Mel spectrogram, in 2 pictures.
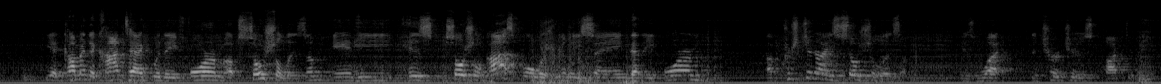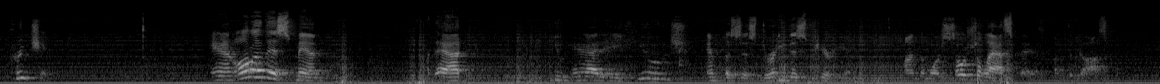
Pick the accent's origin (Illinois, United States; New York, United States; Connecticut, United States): Illinois, United States; I went there many times with my dad and other men from the church I grew up in South Suburban Chicago.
